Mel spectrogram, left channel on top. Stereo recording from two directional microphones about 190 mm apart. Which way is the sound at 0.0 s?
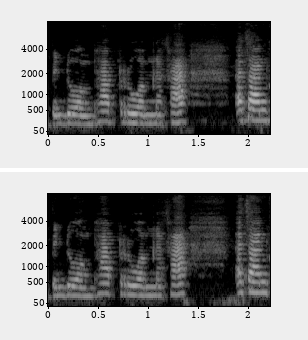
30° left (ahead or behind).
